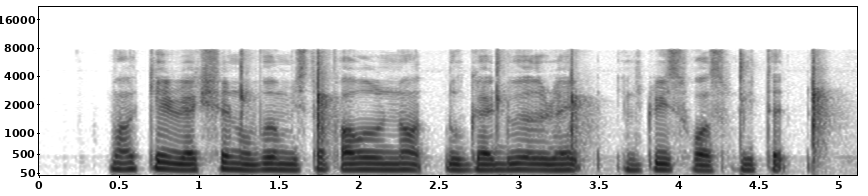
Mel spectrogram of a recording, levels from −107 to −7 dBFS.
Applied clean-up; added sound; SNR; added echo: neural mask model RNNoise.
